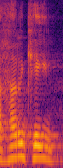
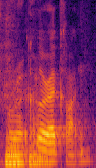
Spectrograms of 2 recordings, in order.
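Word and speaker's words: Huracán: There's a Porsche 911 Turbo, Lamborghini, how do you say, is it a Hurricane? Oh, it's Huracan.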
